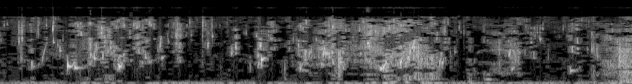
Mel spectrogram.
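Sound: splashing water on face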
